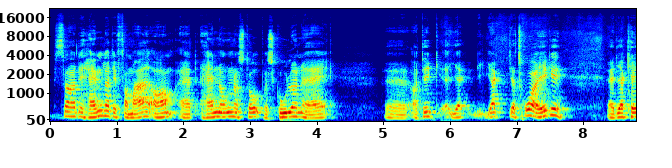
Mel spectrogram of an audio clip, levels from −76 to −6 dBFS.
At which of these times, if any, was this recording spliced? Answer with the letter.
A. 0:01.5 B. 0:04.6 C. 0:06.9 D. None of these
D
